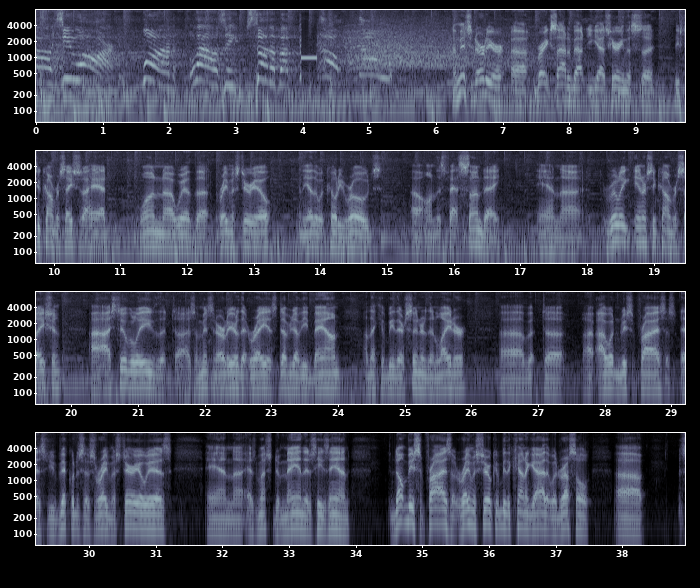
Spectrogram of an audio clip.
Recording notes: Live from Starrcast in Chicago.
